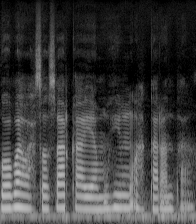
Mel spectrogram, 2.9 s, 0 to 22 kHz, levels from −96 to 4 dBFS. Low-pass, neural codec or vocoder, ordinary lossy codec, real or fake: none; codec, 44.1 kHz, 7.8 kbps, Pupu-Codec; none; fake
